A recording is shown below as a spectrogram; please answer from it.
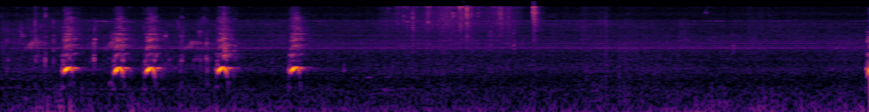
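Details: Jindo dog at a glove factory, barking amid attempts to make up after a dog fight: five sharp, mid-pitched barks in quick succession, then a long pause before a single bark at the end, over low rumbling background noise.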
